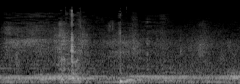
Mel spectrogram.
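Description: A smartphone handled on a hard tabletop, giving a couple of small clicks, over a steady low electrical hum.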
